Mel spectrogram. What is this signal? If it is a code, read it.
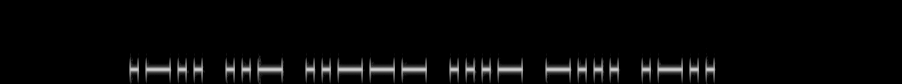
Morse code, heard as a keyed tone, about 15 wpm, 700 Hz. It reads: LU2VBL
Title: DXCC-100 Call Signs - 6 Characters - 15wpm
